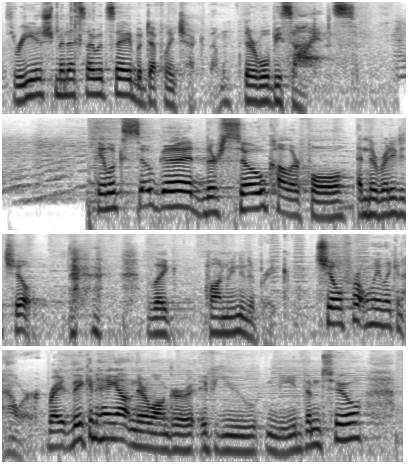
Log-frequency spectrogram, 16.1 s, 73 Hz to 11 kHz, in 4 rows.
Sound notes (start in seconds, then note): 8.7 laughs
